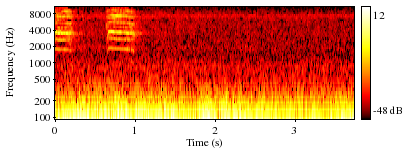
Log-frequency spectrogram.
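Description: A blue jay gives two harsh, nasal jay notes in quick succession, each slightly falling, over a steady low rumble of wind.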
